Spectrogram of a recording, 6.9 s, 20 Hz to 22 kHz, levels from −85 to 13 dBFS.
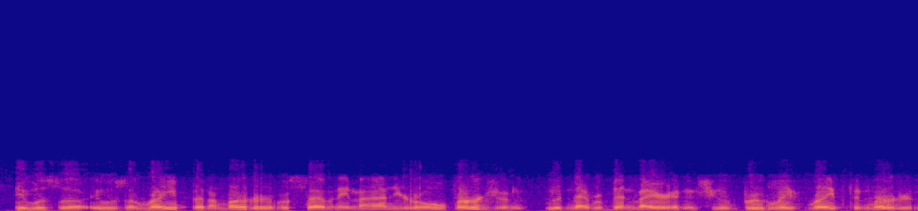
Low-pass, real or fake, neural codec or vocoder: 5.4 kHz; fake; codec, 16 kHz in and 24 kHz out, 2.2 kbps, FireRedTTS-2 codec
